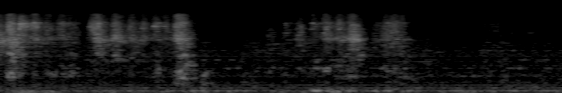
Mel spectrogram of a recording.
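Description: Faint strokes of a wet paintbrush dragged across canvas: a few short, scratchy brushing passes.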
